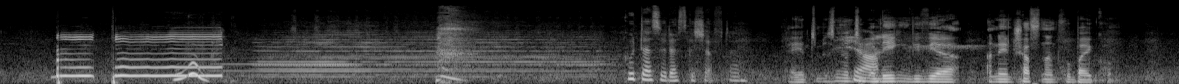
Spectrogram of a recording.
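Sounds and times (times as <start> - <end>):
steady humming tone of a train pulling away: 0.0 - 6.7
train horn blasts: 0.6 - 6.6
speech: 6.3 - 11.2.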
